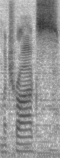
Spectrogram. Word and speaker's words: Matrox: in 1999 you know matrox was still very much active contender bugs i keep saying the name wrong matrox correctly um but uh yeah they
